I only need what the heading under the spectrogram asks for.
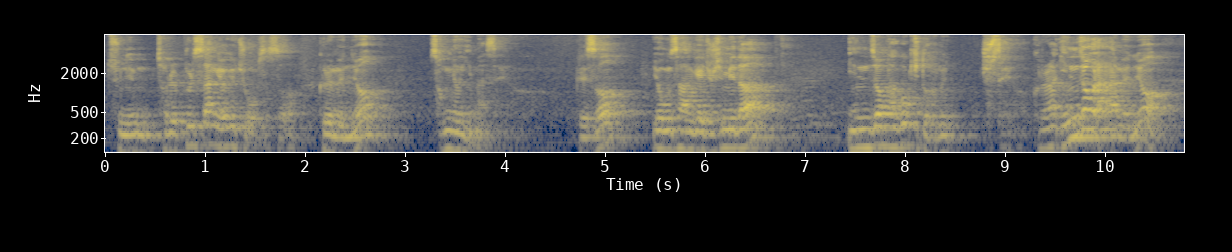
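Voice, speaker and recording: A man preaching a Sunday sermon as pastor, lively and conversational, often putting questions to the congregation. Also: medium pitch, normal speed. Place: church sanctuary. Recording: echoey church room.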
